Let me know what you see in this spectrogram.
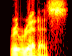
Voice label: "reredos", American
